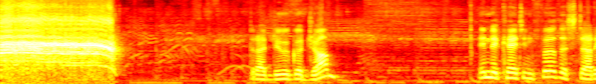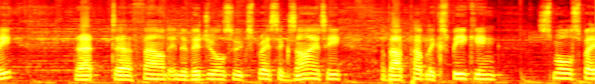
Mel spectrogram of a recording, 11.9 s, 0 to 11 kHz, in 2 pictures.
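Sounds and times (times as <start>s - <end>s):
person screaming high-pitched: 0.0s - 1.2s
speech: 2.5s - 3.6s, 4.8s - 11.9s.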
